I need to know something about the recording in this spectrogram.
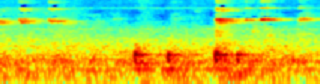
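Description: Marker pen squeaking on a whiteboard while writing a word: a run of short, high squeaks at the start and again in the second half, with a few soft taps of the tip against the board in between.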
